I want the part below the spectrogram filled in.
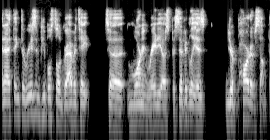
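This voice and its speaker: A man with an unremarkable speaking voice talks at a fairly quick pace and medium pitch, keeping his intonation fairly even. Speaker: radio morning show host. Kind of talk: casual chat.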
